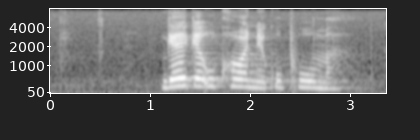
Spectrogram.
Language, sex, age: Swati, female, 19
